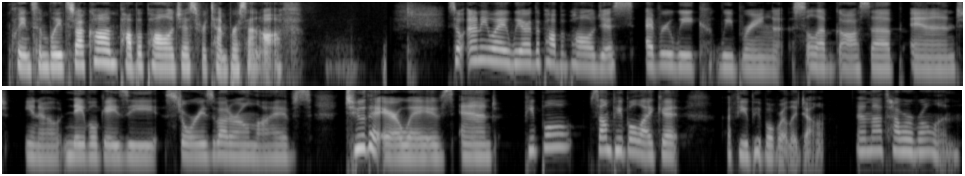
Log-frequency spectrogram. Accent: Laguna Niguel, California, United States; Chandler and I were raised in Orange County, California

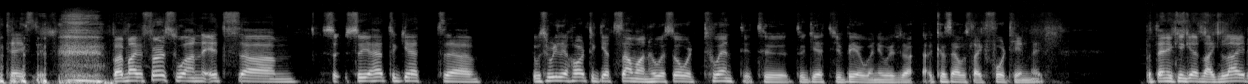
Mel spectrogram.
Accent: Dalarna County, Sweden; moved away; where I come from in the region of Dalarna in Sweden

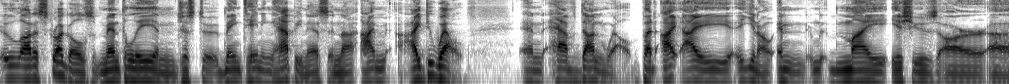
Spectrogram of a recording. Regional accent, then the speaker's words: Canada; Not in Canada. I'm Canadian.

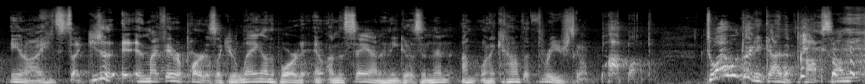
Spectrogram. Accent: Florida, United States; moved away; I grew up in Florida where the water is 83 degrees

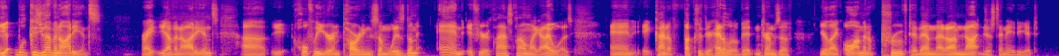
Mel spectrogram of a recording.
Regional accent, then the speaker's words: Toronto, Ontario, Canada; growing up in Scarborough

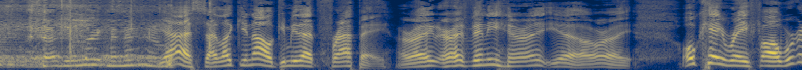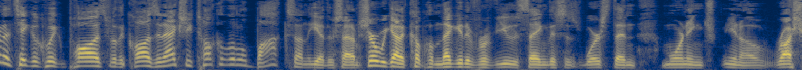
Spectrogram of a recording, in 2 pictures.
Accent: Connecticut, United States; Vin Baker from my home state.

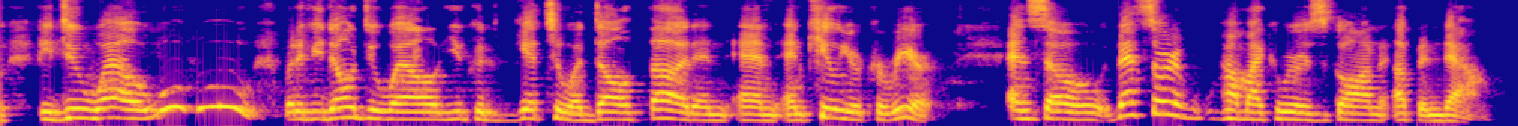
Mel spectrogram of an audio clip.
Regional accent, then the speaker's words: Phoenix, Illinois, United States; I was born and raised in a small town right south of Chicago. It's called Phoenix, Illinois.

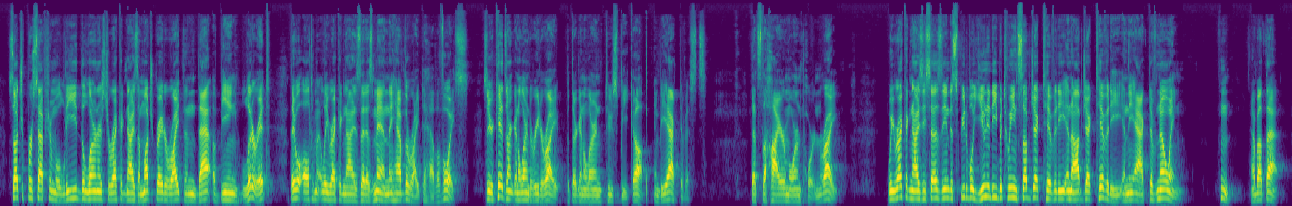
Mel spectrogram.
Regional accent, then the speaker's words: Appalachia, United States; I'm from Appalachia.

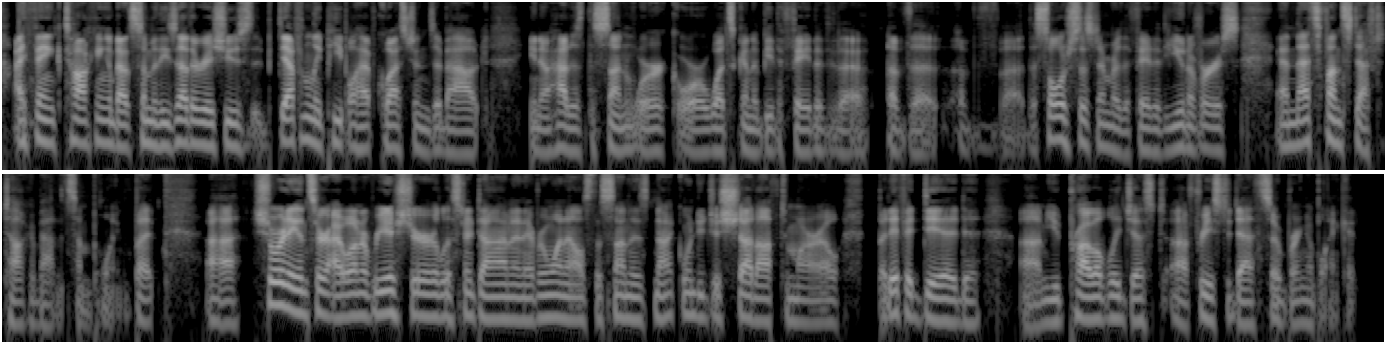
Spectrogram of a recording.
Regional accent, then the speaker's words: United States; I'm American

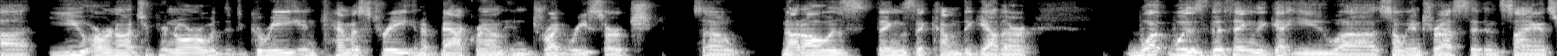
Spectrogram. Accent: Windham, Maine, United States; I'm from Windham, Maine originally.

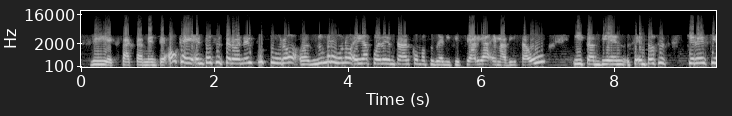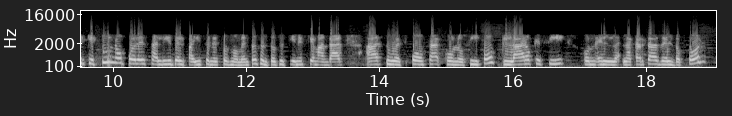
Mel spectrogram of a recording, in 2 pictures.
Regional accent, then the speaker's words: Guatemala; moved away; yo soy guatemalteco, mi esposa es mexicana

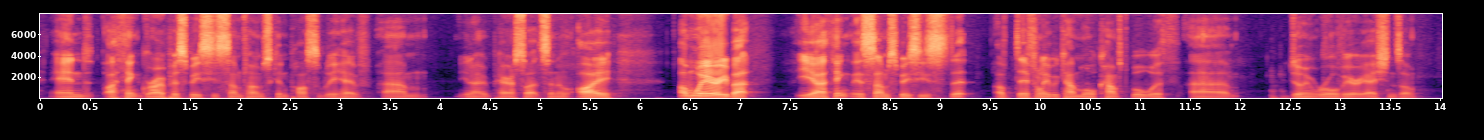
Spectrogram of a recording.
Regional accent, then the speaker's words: New Zealand; I grew up with in New Zealand

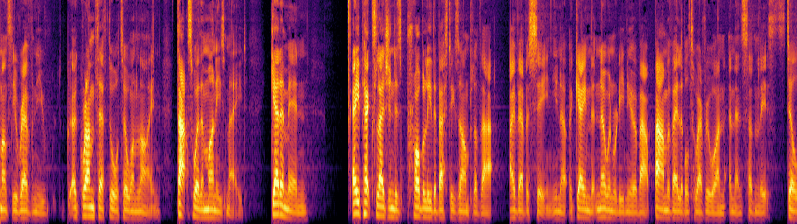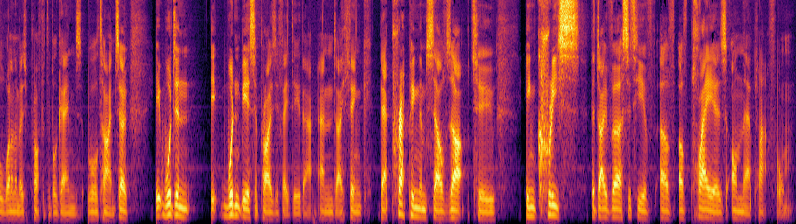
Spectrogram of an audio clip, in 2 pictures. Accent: England, United Kingdom; I'm English.

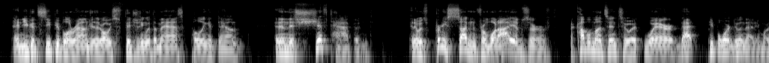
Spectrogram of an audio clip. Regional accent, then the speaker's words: Virginia, United States; also born or lived in Tennessee; my home state of Virginia

